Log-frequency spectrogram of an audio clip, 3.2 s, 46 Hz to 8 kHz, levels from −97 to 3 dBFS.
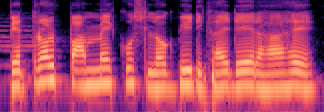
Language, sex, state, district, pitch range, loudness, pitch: Hindi, male, Assam, Kamrup Metropolitan, 140-170 Hz, -16 LUFS, 150 Hz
